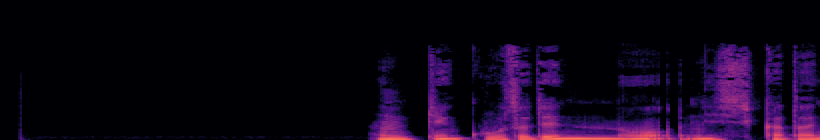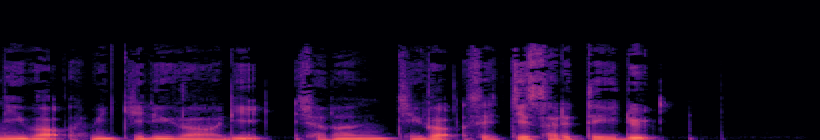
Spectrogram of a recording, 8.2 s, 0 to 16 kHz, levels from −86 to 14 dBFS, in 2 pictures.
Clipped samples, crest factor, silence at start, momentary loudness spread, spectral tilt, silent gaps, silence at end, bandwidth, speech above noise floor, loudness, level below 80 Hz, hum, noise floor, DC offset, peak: under 0.1%; 18 dB; 1.9 s; 7 LU; -7.5 dB/octave; none; 0.8 s; 11 kHz; 59 dB; -22 LUFS; -46 dBFS; none; -80 dBFS; under 0.1%; -4 dBFS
